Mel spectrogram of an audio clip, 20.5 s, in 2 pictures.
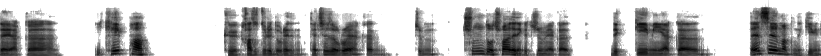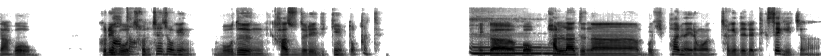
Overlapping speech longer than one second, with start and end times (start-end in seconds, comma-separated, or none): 16.2-17.4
